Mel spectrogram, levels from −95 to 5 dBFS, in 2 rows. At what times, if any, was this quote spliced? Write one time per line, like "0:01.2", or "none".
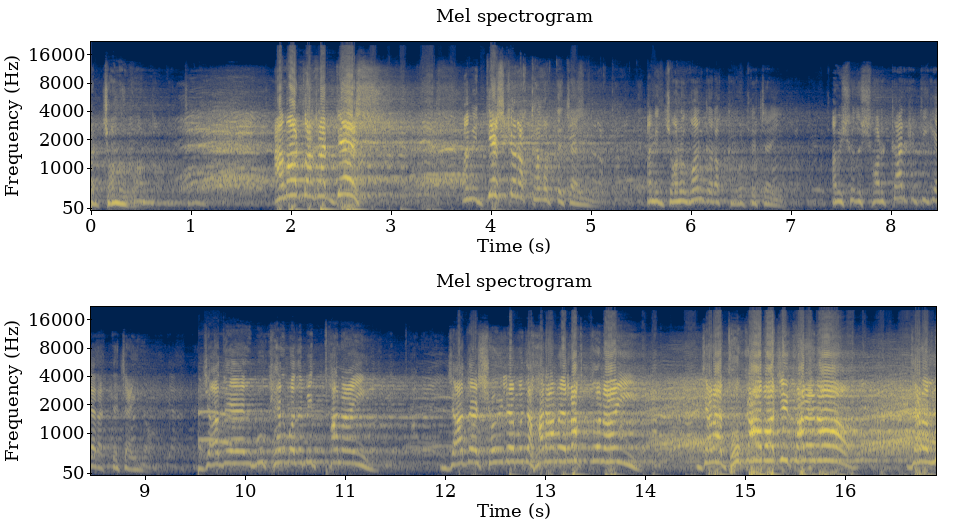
0:09.5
